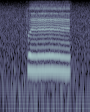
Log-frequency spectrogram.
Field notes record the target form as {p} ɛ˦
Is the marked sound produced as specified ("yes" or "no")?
yes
